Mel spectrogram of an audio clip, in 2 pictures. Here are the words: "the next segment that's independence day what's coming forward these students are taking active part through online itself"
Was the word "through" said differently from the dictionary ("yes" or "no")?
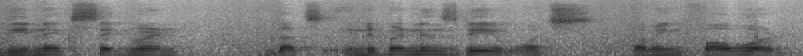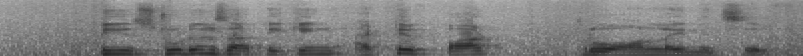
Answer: yes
